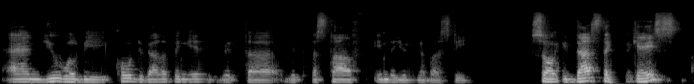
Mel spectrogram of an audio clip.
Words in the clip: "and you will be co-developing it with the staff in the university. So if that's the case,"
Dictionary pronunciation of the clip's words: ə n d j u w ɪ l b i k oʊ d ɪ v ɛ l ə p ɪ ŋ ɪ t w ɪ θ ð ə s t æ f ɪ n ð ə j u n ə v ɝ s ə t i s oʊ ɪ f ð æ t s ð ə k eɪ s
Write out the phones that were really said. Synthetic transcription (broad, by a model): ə n d j u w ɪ l b i k oʊ d ɪ v ɛ l ə p ɪ ŋ ɪ t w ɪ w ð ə s t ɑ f ɪ n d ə j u n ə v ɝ s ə t i s oʊ ɪ f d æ t s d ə k eɪ s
